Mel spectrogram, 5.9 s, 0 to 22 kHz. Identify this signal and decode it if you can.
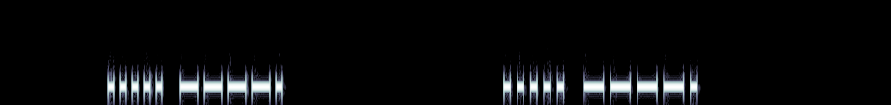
Morse code, heard as a keyed tone, about 27 wpm, 700 Hz. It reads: 59 59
